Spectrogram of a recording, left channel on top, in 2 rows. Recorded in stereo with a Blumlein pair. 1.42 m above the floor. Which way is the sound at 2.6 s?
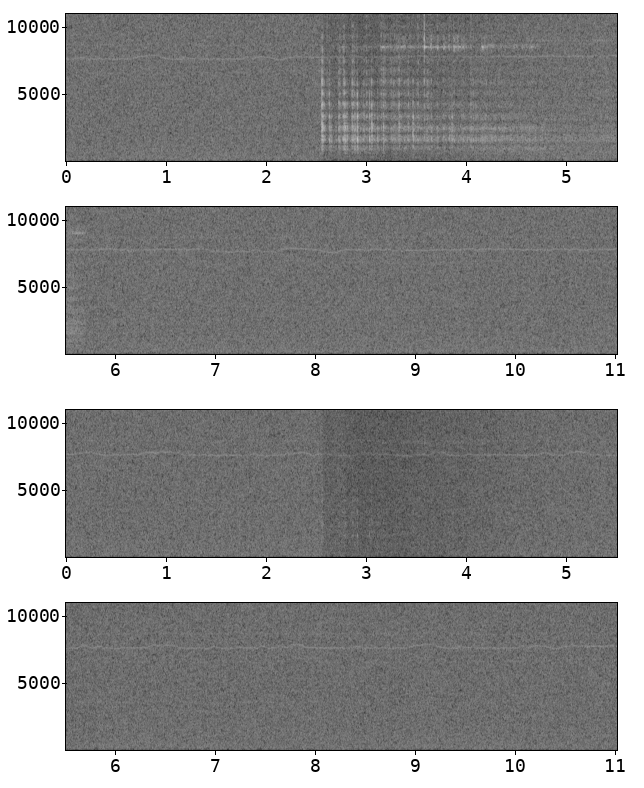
40° left.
